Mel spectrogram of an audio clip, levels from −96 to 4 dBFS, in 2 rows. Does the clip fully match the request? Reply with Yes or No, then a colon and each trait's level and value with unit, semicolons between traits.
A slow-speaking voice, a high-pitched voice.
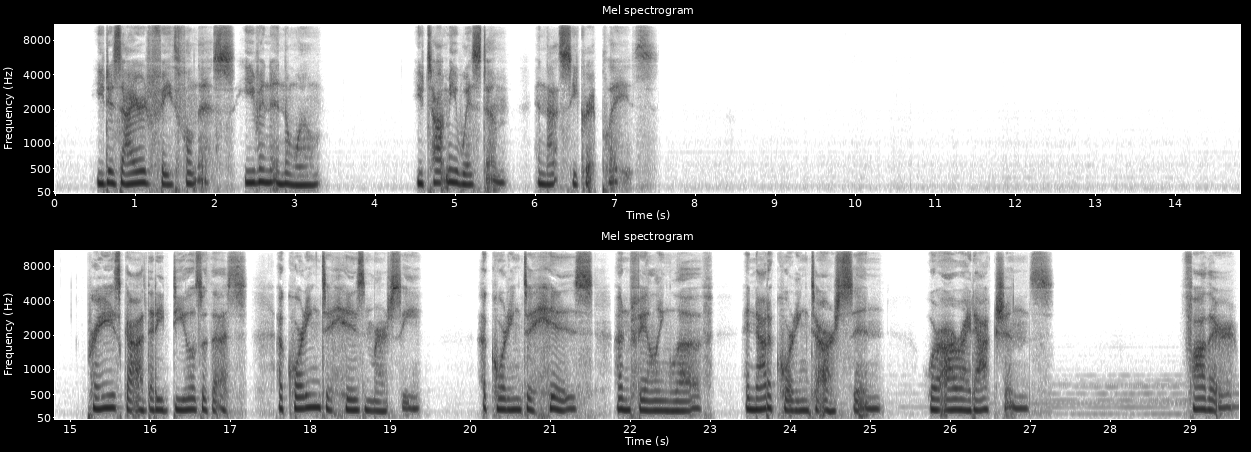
Yes: slow, 85 wpm; high, 205 Hz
